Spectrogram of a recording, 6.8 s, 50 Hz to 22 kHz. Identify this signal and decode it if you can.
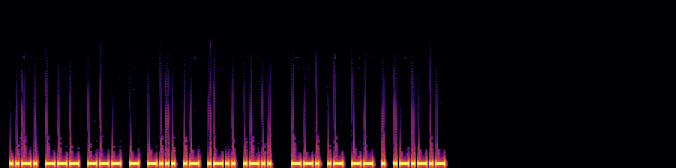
Morse code, heard as a keyed tone, about 40 wpm, 700 Hz. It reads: FOOTBALL GAME.
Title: Sentences from Top 1600 Words 40wpm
